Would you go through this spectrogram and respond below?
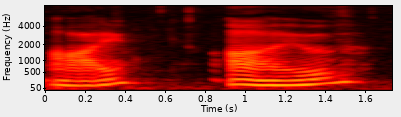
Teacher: Another error I hear on the word I've and other words that end with the voiced V sound is that people will devoice that sound and it might sound more like I've. You want to keep your voice on, lengthen the vowel before the V, and that will help you get that voicing.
